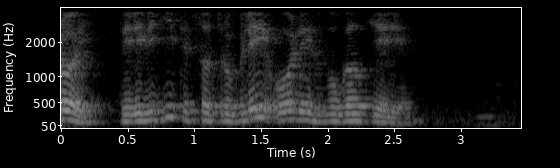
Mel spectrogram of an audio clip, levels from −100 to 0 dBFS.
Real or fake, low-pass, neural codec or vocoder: real; 3.6 kHz; none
